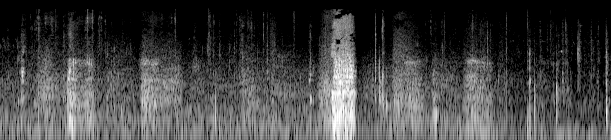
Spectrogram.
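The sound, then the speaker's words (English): Galloping horses' hooves thud and clatter in uneven bursts, with a sharp, loud knocking impact about halfway through as hooves strike poles, over a faint murmur of background noise; teams of horses are running in a scored game. “Those horses look tired from all that running and hitting poles.”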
